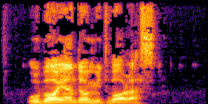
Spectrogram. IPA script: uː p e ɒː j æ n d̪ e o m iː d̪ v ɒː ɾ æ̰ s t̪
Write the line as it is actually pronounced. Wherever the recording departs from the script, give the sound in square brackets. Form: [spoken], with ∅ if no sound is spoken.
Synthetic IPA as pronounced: uː [b] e ɒː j æ n d̪ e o m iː d̪ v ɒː ɾ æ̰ s t̪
